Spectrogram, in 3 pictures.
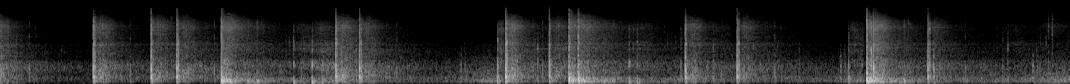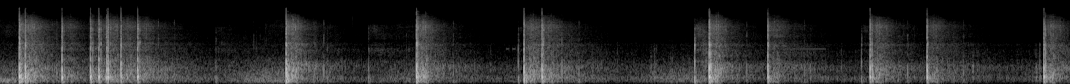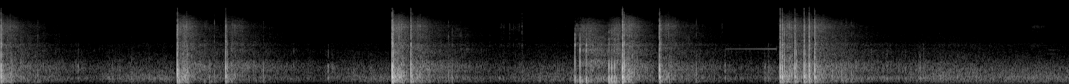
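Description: Aerial firework shells launching and bursting in quick succession: a steady run of sharp bangs, about one a second, each trailing off in an echoing tail.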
